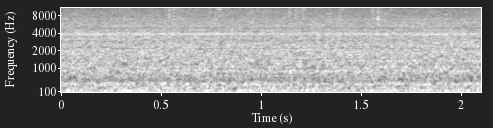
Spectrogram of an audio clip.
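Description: Faint, steady background hiss and low hum: room tone, with no distinct sound events.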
